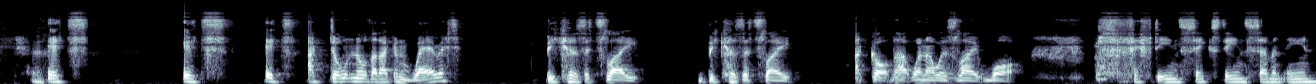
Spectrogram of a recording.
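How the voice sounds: Speaking very slowly, a man leaves long, frequent pauses. His pitch is medium and varies in an ordinary way.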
